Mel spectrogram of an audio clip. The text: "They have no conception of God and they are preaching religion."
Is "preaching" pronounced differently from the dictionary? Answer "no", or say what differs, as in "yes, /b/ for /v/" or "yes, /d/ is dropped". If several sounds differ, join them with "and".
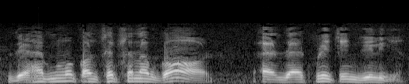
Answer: no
